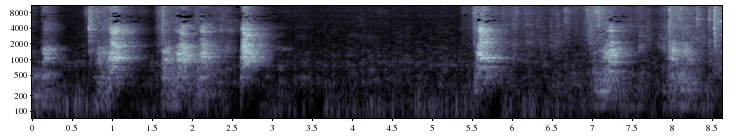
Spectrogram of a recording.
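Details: Black Labrador Retriever dog, born in Kerala, barking loudly in two bursts: three sharp barks, then a quiet gap of about three seconds, then four more barks, each short and punchy.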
